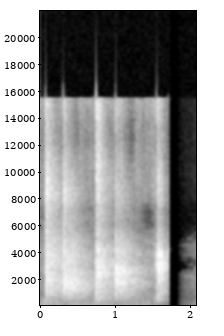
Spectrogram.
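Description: Bare feet slapping on marble stair steps while walking down, about five irregular steps over a rustling noise from the handheld phone, cut off suddenly near the end.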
